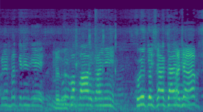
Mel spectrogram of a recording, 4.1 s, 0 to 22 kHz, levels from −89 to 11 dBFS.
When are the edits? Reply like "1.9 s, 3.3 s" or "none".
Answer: none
